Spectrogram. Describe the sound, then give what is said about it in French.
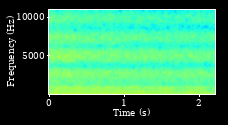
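Aircraft engine noise inside an airplane's metal-walled cabin as it rolls down the runway for takeoff: a dense, loud, unbroken roar and rumble with no other sounds. “On roulait sur la piste, doucement d'abord et de plus en plus vite. Le pilote appuyait sur le champignon. On était scotchés contre la paroi métallique. Soudain, le nez de l'appareil s'était levé”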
